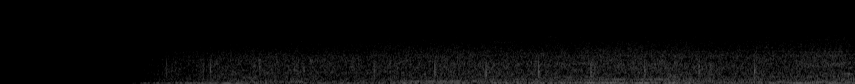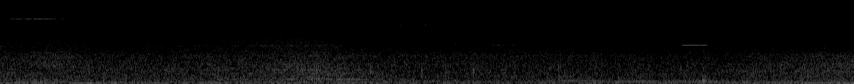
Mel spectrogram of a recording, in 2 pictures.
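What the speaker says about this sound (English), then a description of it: "You are at a bus terminal where you're reading the schedule for long-distance buses." Bus terminal ambience with a steady wash of idling trucks and buses, faint beeps and brief hissing air brakes, heard at a distance with no voices.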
